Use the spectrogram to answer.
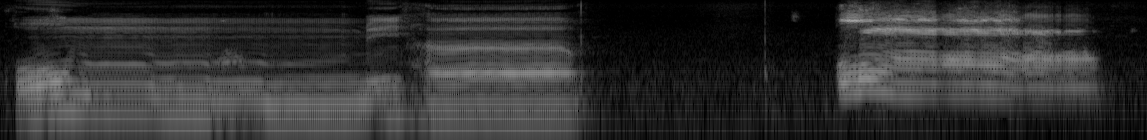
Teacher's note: Dia kena dengung dalam kadar dua harakat. Sebab mim yang bertasydid kena dengung dua harakat.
